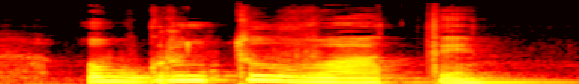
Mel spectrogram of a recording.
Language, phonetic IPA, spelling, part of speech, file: Ukrainian, [ɔbɡrʊntʊˈʋate], обґрунтувати, verb, Uk-обґрунтувати.ogg
- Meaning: to substantiate, to justify (supply evidence or reasoning in support of a proposition)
